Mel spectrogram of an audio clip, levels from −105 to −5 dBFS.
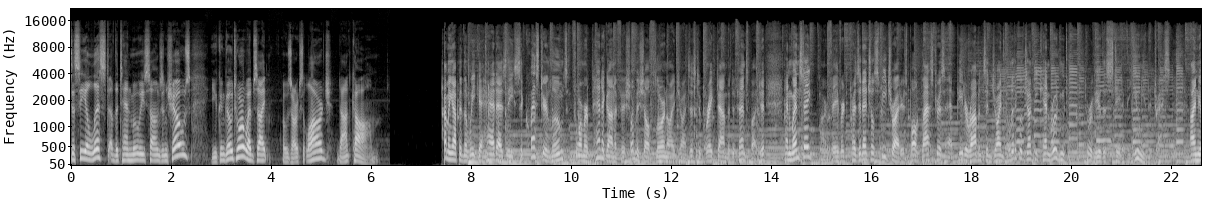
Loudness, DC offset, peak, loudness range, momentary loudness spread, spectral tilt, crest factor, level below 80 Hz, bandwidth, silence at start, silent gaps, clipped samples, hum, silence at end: -29 LUFS; under 0.1%; -12 dBFS; 3 LU; 7 LU; -5.5 dB/octave; 16 dB; -44 dBFS; 16 kHz; 0 s; 6.69-7.22 s; under 0.1%; none; 0 s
